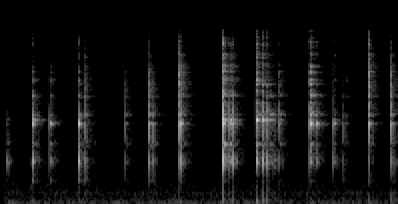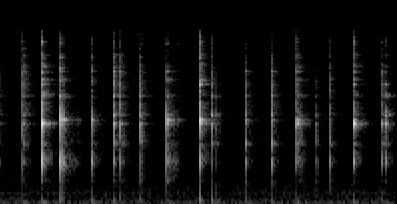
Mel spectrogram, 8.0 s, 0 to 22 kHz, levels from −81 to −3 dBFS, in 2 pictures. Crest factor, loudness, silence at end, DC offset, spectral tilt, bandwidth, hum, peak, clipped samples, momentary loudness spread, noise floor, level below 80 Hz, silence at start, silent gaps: 30 dB; -30 LUFS; 0.1 s; under 0.1%; 2 dB/octave; 12 kHz; none; -4 dBFS; under 0.1%; 17 LU; -55 dBFS; -66 dBFS; 0.3 s; none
